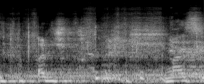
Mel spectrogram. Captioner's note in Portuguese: risos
